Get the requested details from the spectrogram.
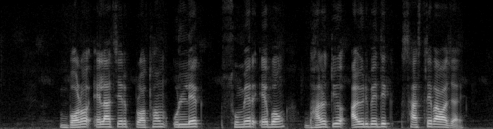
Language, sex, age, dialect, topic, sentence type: Bengali, male, 18-24, Standard Colloquial, agriculture, statement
